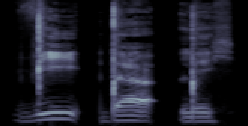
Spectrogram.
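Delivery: "Widerlich" very slowly as "Wi-der-lich"; syllable by syllable. Shown as a demonstration. Partner counting syllables of podcast name, chopped "Wi-der-lich". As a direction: break "Widerlich" into separate beats. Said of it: "wie viel Silben hat der Name".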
